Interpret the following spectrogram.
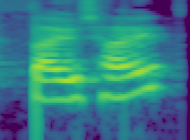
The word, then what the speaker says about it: photo: in English the word photo, P-H-O-T-O, is spelt with a P and an H. This again, Greek in origin, pronounced as f, not p-h or p-h.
